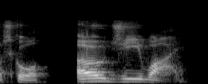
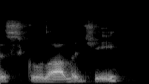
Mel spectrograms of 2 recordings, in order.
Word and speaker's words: Schoology: We use a website called, it's spelled S-C-H-O-O-L, so school, O-G-Y. How do you say that? – Schoology. – I've been saying it, I think, since day one, Schoology. I add an extra O-L in there.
